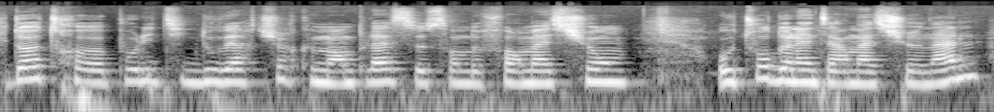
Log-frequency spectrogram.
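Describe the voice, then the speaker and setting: A woman's voice: medium pitch, fairly even intonation, a little fast, darkish tone. A woman interviewing on radio as host, rephrasing as she goes in a hesitant manner. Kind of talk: semi-prepared radio interview.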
